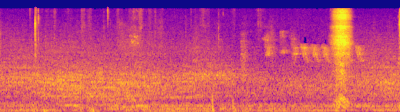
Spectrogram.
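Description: A man tasting beer: a steady low background hum with one short, sharp breath out about five seconds in.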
